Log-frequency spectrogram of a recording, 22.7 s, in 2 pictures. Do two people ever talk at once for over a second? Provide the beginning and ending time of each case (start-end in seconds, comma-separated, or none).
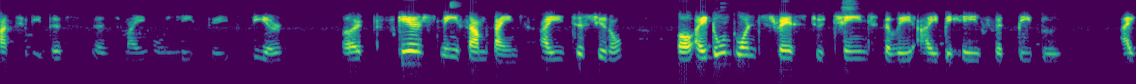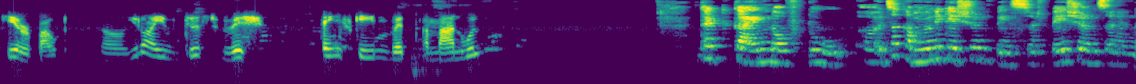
none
